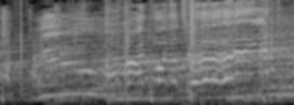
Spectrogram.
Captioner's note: distant spray can noise somewhere in Southern Finland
